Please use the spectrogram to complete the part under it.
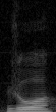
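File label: "ruo", Mandarin Chinese pinyin voice, first tone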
